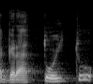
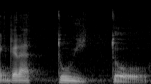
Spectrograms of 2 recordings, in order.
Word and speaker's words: gratuito: Aqui no caso, o gratuito, olha só, o ditongo é um encontro vocálico, mas 2 vogais na mesma sílaba.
